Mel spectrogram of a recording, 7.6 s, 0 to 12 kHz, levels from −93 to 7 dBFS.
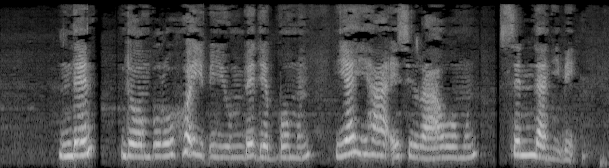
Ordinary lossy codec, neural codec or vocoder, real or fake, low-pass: AAC, 32 kbps; vocoder, 48 kHz, 128 mel bands, Vocos; fake; 10.8 kHz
